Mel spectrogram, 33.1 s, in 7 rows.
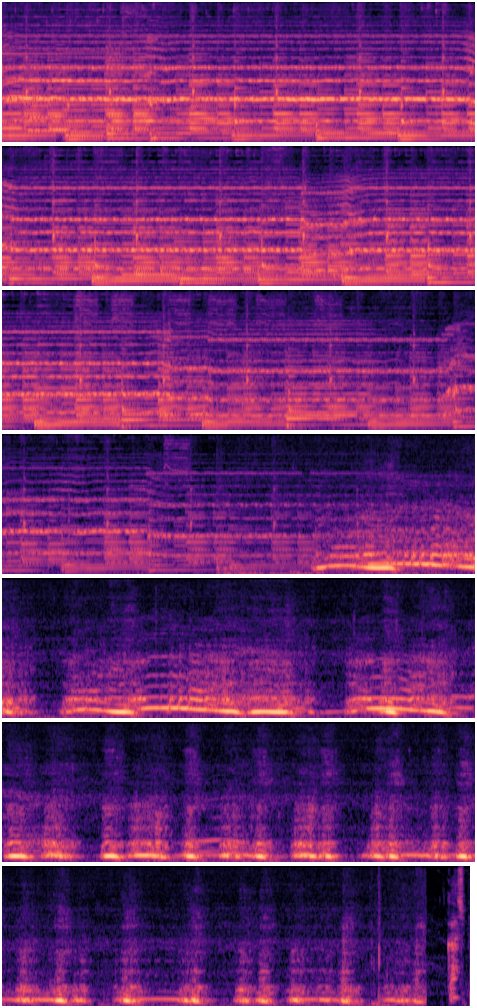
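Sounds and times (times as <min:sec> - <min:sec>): lion grunting: 0:17.3 - 0:32.6
lion roaring: 0:17.3 - 0:32.6.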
